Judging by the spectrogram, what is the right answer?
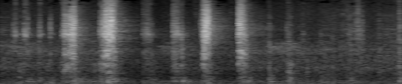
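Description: Short scraping and rubbing sounds of a car battery terminal clamp being worked at on its post, about four brief scrapes with the loudest a little over a second in; the clamp is stuck.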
